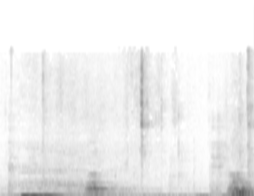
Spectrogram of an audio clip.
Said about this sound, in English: Bessie! Stop barking!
